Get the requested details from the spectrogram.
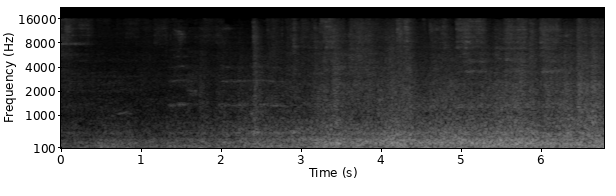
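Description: A Northern Line underground train, terminating at Taibai, rumbles along the track, a dense, continuous roar with faint rhythmic clatter that grows steadily louder over several seconds.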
